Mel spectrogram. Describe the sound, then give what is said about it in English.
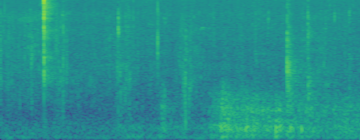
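Steady rain hisses throughout with scattered sharp drips, and a deep roll of thunder swells up partway through and rumbles on to the end. No one speaks. “Here comes the rain again. Yeah, the rain started.”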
